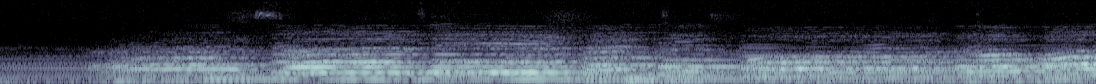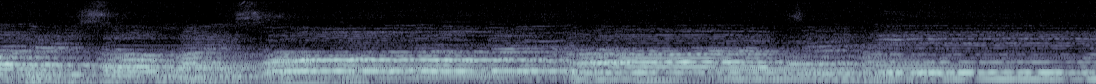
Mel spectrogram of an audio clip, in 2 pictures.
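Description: A small group of women singing a worship song together over piano accompaniment; the voices come in about half a second in and carry on as held, slow-moving sung lines.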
